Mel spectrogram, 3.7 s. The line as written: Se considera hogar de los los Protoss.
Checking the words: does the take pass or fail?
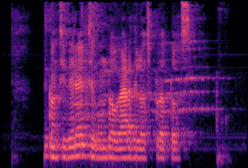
fail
